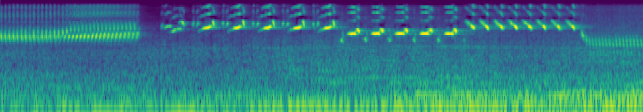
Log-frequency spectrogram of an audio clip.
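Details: Canary 'gacor' master song for young canaries: a flat buzzy tone, then a chain of quick hooked notes and a bright rapid trill, closing with a lower buzz.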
